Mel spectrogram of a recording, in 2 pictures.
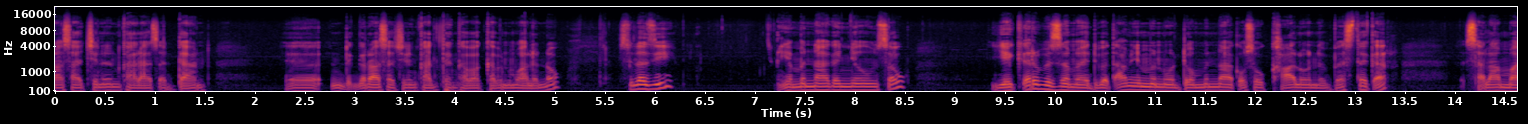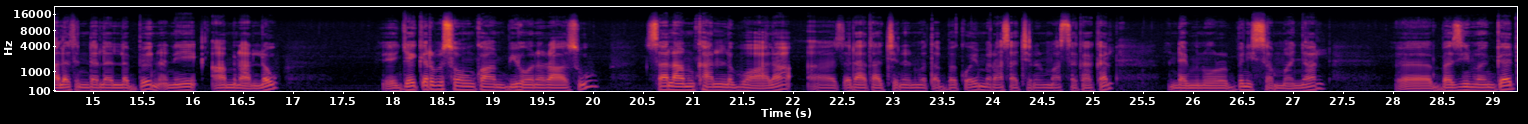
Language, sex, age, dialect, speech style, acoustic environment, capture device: Amharic, male, 25-34, Ethiopia - Addis Ababa, focused; excited, silence, mobile / Linux / Chrome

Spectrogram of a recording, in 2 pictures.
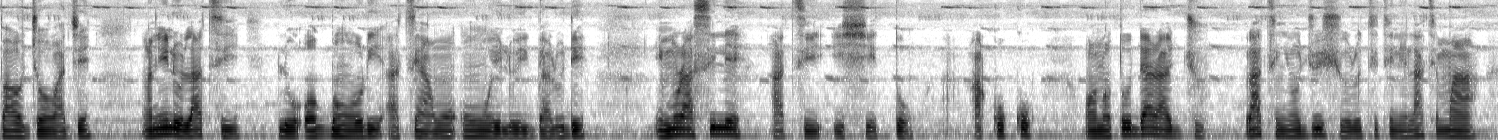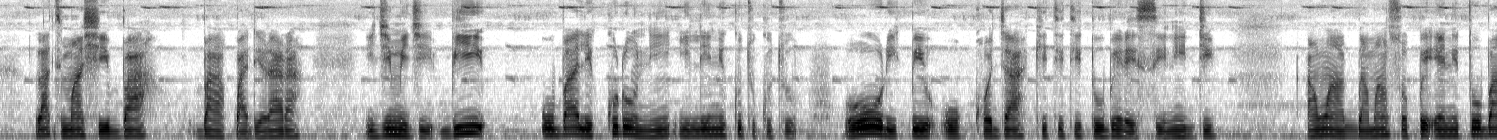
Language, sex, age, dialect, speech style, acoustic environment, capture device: Yoruba, male, 25-34, Nigeria - Nigerian Standard, focused, nature, mobile / Linux / Chrome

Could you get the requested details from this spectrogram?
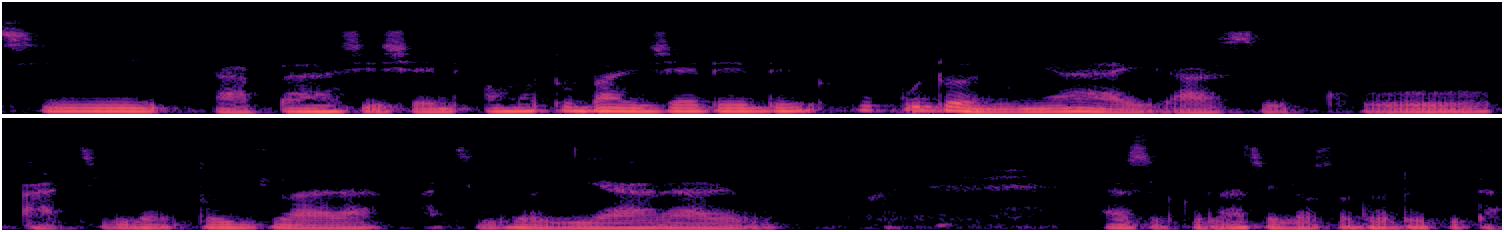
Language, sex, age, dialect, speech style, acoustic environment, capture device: Yoruba, male, 45-54, Nigeria - Lagos Yoruba, happy; relaxed; focused, silence, mobile / Linux / Chrome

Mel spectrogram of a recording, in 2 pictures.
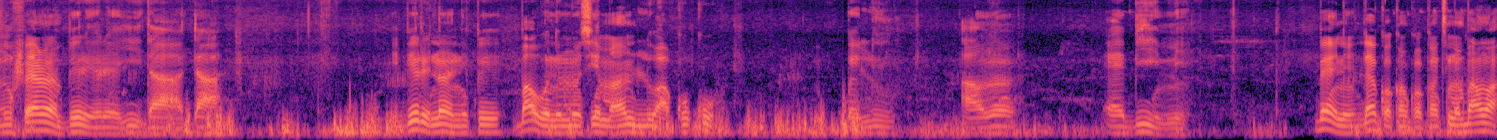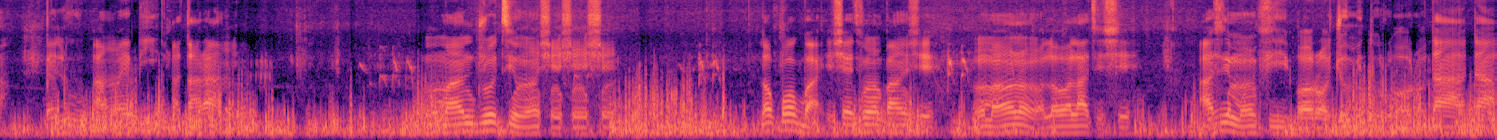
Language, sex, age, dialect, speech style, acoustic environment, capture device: Yoruba, male, 25-34, Nigeria - Lagos Yoruba, relaxed, people talking; nature, mobile / Linux / Chrome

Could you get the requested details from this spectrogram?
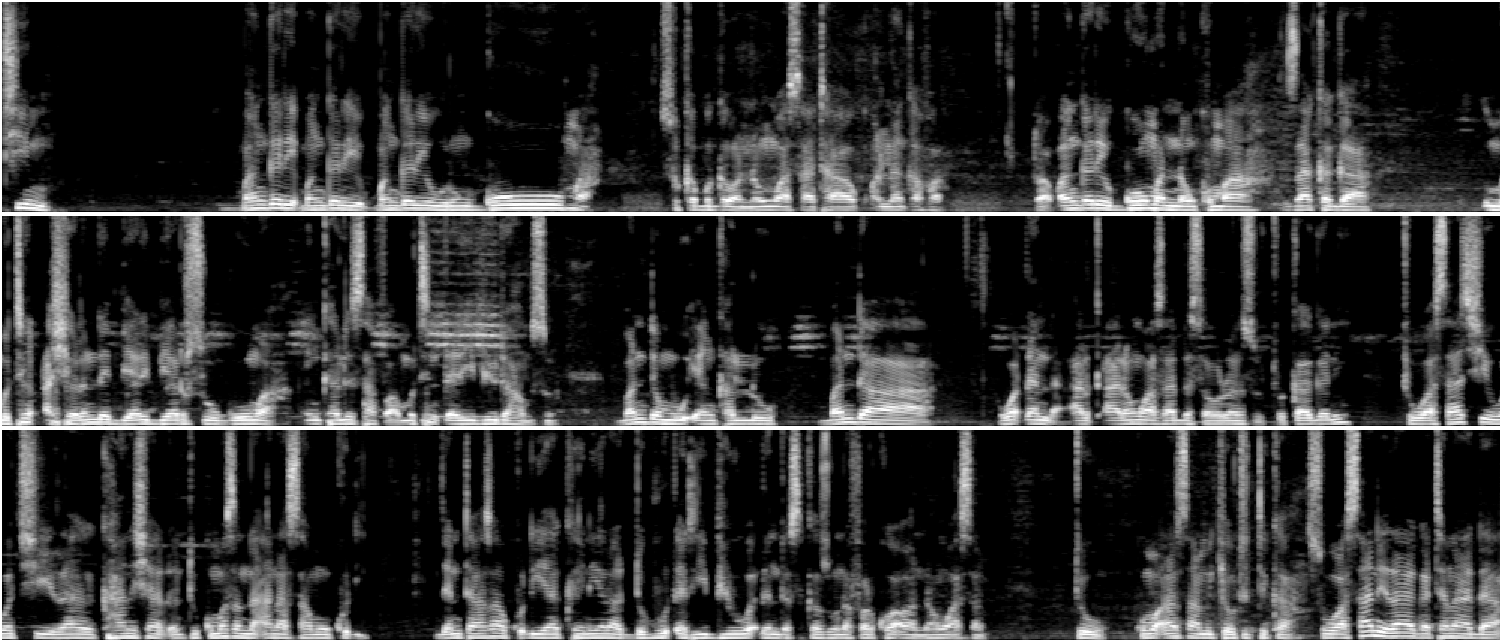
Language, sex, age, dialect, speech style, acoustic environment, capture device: Hausa, male, 25-34, Nigeria - Kano, focused, traffic, mobile / Linux / Chrome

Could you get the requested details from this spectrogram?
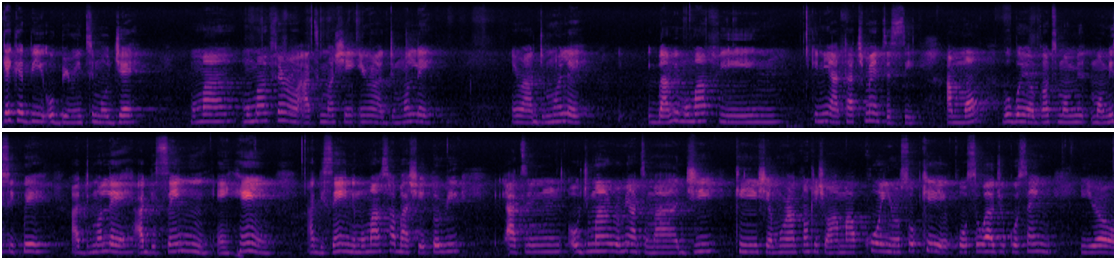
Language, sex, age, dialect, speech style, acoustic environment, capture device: Yoruba, female, 25-34, Nigeria - Lagos Yoruba, happy; excited, people talking; silence, mobile / Linux / Chrome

